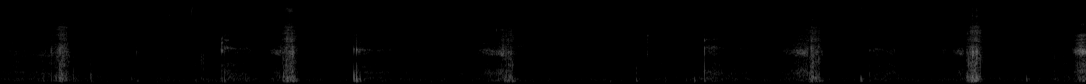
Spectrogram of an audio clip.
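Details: Hay fever sneezing fit leaving the person snotty; repeated short, hissing sneezes with quick intakes of breath, about eight in eleven seconds, in a quiet room.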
